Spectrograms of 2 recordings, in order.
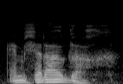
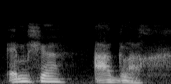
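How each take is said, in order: First: It is said at normal speed. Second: It is said slowly. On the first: "and then at normal speed" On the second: "First, slowly"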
